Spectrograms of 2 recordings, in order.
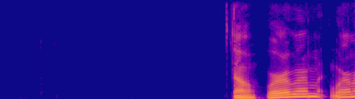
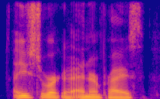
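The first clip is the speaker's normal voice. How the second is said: normal talking voice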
